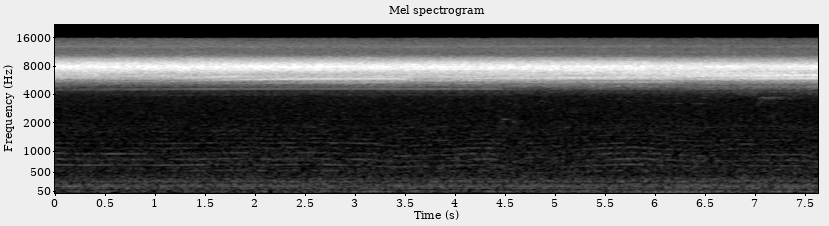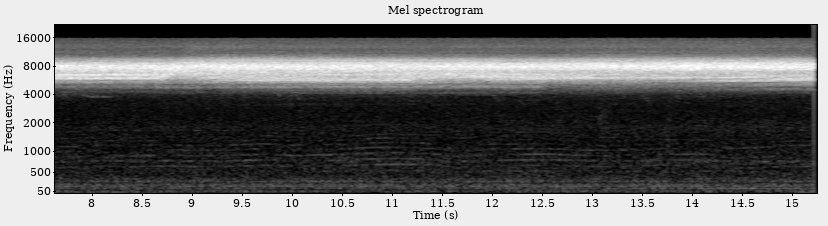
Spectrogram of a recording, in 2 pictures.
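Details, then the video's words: Long, uninterrupted high-pitched cicada chorus at Lake Kamo in Sado City, Niigata Prefecture, Japan, steady in loudness and tone, with faint low droning in the background. "Lake Kamo in Sado City, Niigata Prefecture, Japan, where you can hear the voice of cicadas."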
